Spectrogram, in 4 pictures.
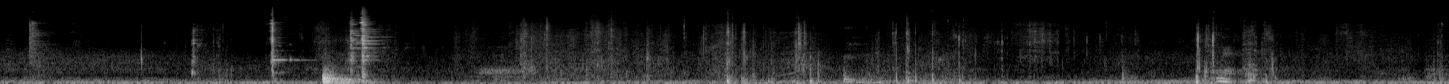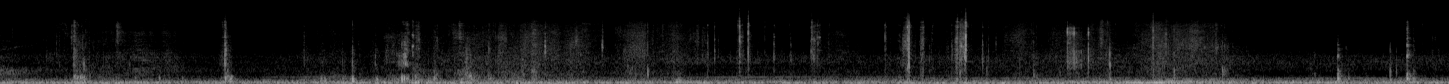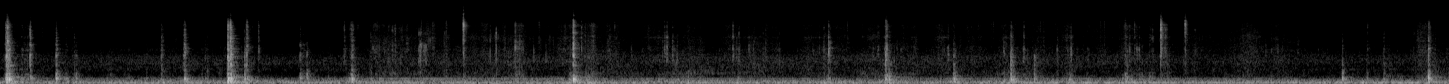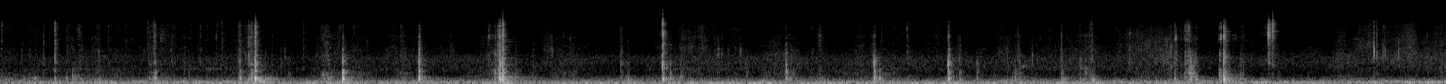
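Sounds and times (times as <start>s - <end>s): steady low rumble: 0.0s - 57.9s.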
